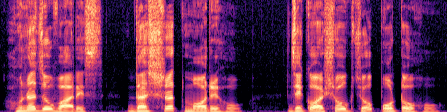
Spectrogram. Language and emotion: Sindhi, neutral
